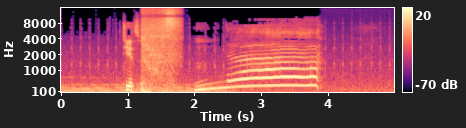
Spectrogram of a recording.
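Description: A heavy sliding door opens with a rising mechanical whine.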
